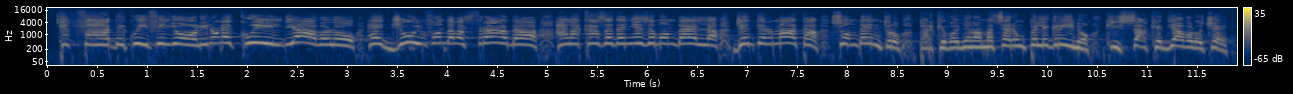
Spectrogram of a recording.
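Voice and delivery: high, urgent alarm shout; frantic high-pitched cry, easing at the end. A narrator's reading. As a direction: yell the news to the whole crowd. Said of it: "Quand'ebbe ripreso fiato, gridò".

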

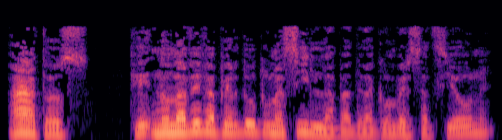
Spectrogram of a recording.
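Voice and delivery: usual speaking voice

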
